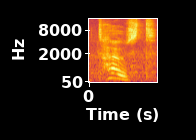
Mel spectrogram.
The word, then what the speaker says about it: toast: Toast. Nó là âm O và âm U, mình sẽ là Oast.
